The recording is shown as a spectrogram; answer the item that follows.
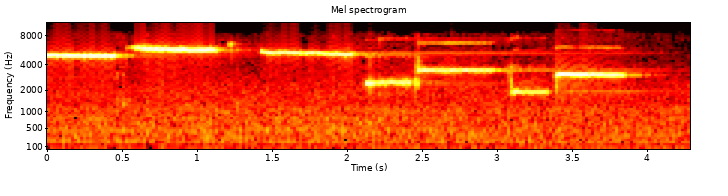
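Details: Russian canary singing at a contest: long, pure whistled notes, each held about half a second, stepping between very high and somewhat lower pitches with short gaps between them.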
